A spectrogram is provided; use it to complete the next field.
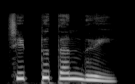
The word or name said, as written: ಚಿಟ್ಟುತಂತ್ರೆ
